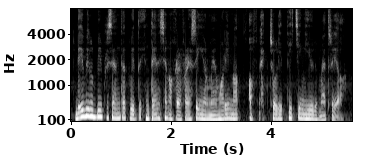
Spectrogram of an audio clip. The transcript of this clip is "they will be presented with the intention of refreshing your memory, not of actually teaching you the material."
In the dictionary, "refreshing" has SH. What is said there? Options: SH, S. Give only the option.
S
